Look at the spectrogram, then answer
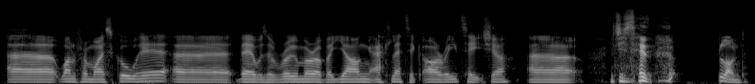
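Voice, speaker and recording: A man's voice: medium pitch, flat delivery, a little slow, fairly bright tone, clean tone, no room sound, clean studio sound. A British man co-hosting a podcast, chatting casually and telling rumours in an informal, sweary, joking way. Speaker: podcast co-host.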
